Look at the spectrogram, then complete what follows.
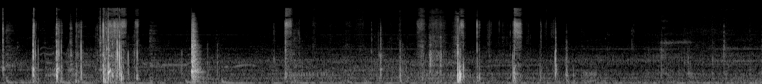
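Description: Handling noise from a phone being held and touched near its microphone: a run of irregular clicks and scrapes that thins out after about five seconds.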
